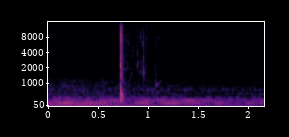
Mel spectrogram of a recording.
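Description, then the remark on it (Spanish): A single drop of liquid splatters with a sharp, wet smack onto a man's shoulder, distinct over a low steady background hum that carries on quietly afterward. “En su camisa se apreciaba una salpicadora, y antes de que dijera algo, otra gota se estampó contra su hombro.”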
